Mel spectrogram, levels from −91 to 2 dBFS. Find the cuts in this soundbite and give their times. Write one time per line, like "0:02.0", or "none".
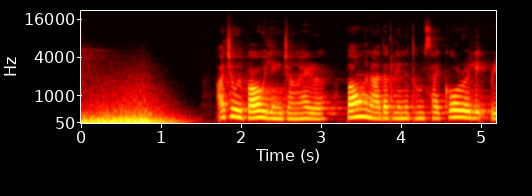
none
